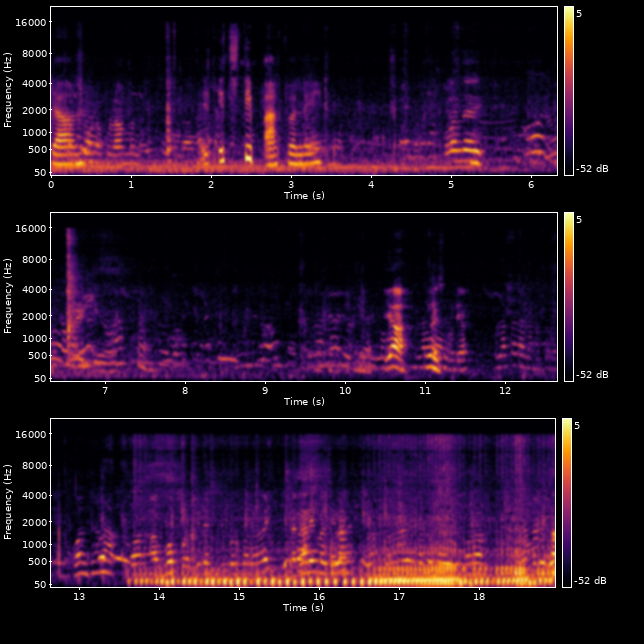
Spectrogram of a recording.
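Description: Adults and children talk nearby outdoors.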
